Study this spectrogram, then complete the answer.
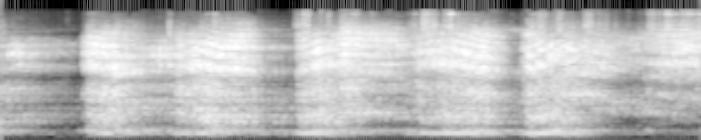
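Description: A Carl's AZ Sabers Nomad Neopixel lightsaber with a Proffie sound board powers on with a loud, roaring hum that surges in three broad swells, close and alone.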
